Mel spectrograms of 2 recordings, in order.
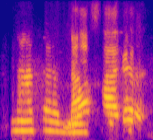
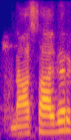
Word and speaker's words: नासाग्र: नासागर। नासागर क्या होता है? नासाग्र बोलो, ये उच्चारण सही होना चाहिए। नासाग्र या नासिका के अग्रभाग बोल दो।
